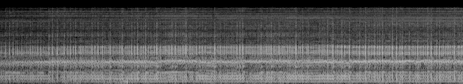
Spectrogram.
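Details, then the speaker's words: Losi 8 1/8-scale nitro buggy, .21 engine, break-in run after two tanks of idle, warming about 30 seconds at low throttle: a high buzzy even drone climbing slightly, with no misses or stumbles; healthy. "the car heat up for about 30 seconds, and then you can start going. Now you don't want to go faster than that on a braking."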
